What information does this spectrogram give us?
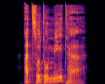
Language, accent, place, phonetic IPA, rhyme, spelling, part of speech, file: German, Germany, Berlin, [at͡sotoˈmeːtɐ], -eːtɐ, Azotometer, noun, De-Azotometer.ogg
- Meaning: azotometer, nitrometer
